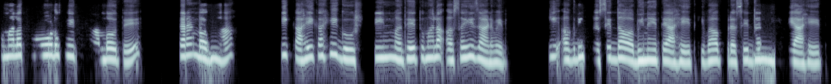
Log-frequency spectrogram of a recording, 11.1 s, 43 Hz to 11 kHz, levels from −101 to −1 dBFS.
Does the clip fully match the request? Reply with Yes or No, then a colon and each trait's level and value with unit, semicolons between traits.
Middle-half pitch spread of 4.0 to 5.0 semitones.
Yes: average, 4.5 semitones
